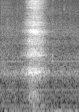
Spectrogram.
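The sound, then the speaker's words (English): A single short sneeze, a brief breathy burst that rises and fades within a fraction of a second, fairly soft and heard on its own with no talking. “Bless you. Felt that one coming, Bless but it you. wanted to take its time.”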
